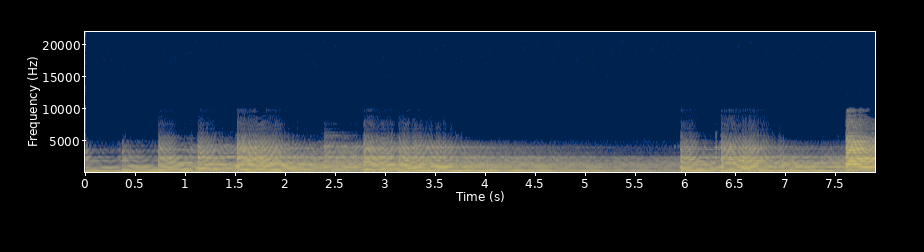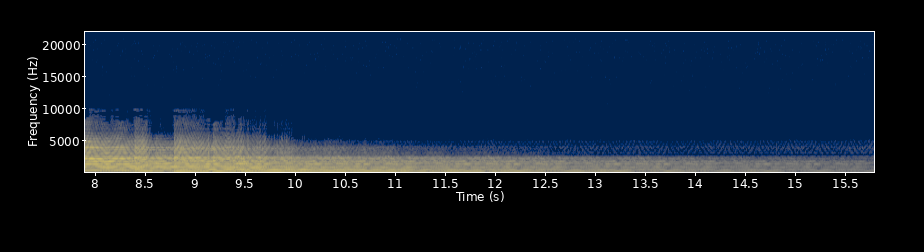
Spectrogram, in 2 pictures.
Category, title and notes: Music > Solo instrument
Smooth Guitar sequence 112 bpm
This sequence is made using a Fender Strato and Amplitube 5. Lot of chorus.
guitar, electric, smooth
